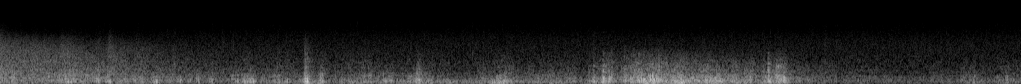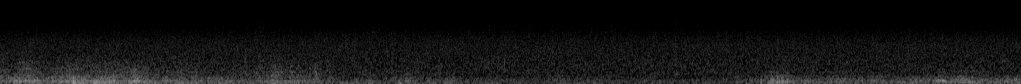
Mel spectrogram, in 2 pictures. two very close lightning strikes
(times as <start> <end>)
0.0 4.3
